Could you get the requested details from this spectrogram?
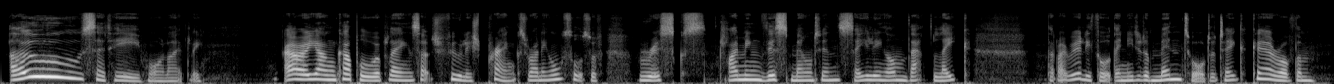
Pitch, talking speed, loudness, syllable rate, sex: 205 Hz, 170 wpm, -18 LUFS, 4.5 syllables/s, female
